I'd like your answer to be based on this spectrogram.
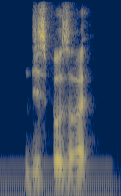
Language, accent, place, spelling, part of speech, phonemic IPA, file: French, France, Lyon, disposerai, verb, /dis.poz.ʁe/, LL-Q150 (fra)-disposerai.wav
- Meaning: first-person singular future of disposer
